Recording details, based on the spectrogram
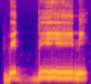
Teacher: বিদ্দি নুন জের নি বিদ্দিনি নুনকে ওয়াকফুর ক্ষেত্রে সাকিন করে ফেলবো এখানে দি তিন আলিফ টেনে নুনকে সাকিন করতে হবে কারণ মদের হরফের বামের হরফে ওয়াকফ হইলে মধ্যে আরজি তিন আলিফ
